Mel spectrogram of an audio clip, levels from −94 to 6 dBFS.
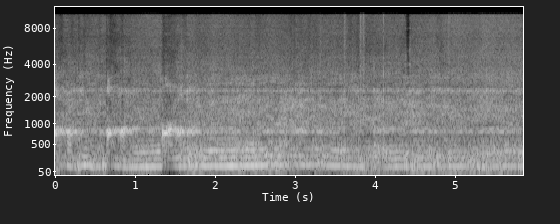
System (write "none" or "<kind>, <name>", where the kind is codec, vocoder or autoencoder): codec, SNAC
